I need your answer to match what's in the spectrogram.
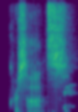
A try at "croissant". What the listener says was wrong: No, don't say croissants. Croissant. Croissant. get you don't have to get too crazy. You don't have to get too crazy.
